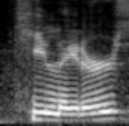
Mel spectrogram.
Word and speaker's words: chelators: Researchers at Wake Forest said that iron chelators, is how you pronounce that, may be a valuable therapeutic agent in the treatment of cancer.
